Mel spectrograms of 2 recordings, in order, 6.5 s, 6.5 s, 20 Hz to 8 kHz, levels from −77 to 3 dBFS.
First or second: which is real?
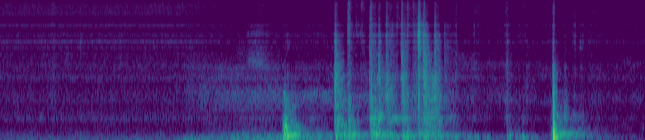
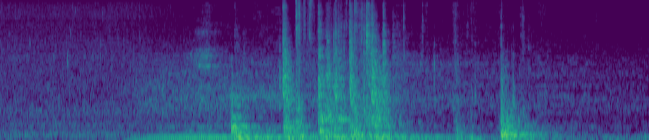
second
